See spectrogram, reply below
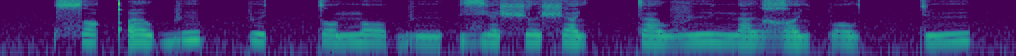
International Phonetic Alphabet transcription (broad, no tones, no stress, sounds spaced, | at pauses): s ɔ qʼ ɨ u̯ b y pː y tː ɔ n ɔ b y | zʲ a ʃ ə ʃ a lʲ tː a u̯ v y n a i̯ ʁ ə lʲ p ɔ u̯ tː y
